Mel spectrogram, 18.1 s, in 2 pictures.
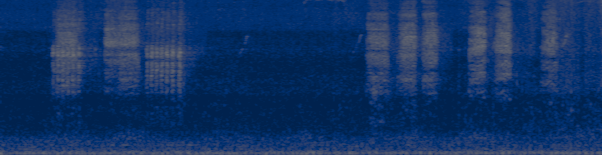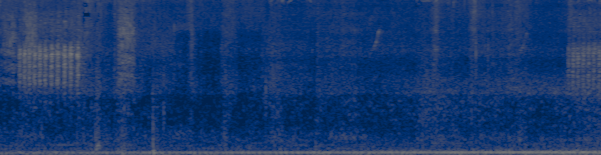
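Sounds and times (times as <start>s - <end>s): harsh bird calls: 0.8s - 3.0s, 5.4s - 18.0s
rapid rattling bird call: 0.8s - 3.0s, 5.5s - 11.2s, 17.5s - 18.0s.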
